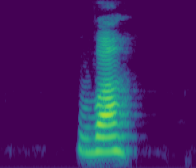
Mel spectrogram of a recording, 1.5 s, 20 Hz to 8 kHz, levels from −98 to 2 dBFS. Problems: none marked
